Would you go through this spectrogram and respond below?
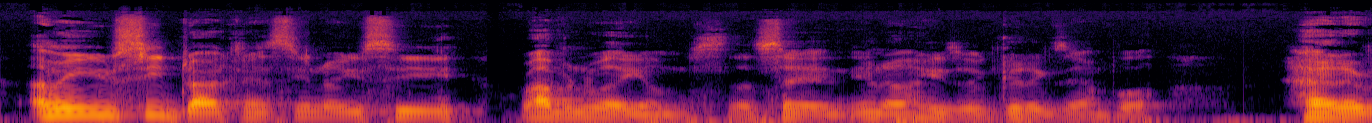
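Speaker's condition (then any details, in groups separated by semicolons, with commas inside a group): Cerebral palsy; brain injury, present from birth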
